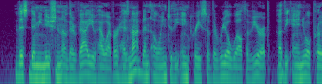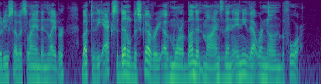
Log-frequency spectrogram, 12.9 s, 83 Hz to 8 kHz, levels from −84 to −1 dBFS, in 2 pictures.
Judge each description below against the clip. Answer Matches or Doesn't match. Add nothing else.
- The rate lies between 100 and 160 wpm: Doesn't match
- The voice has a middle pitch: Doesn't match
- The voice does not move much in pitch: Matches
